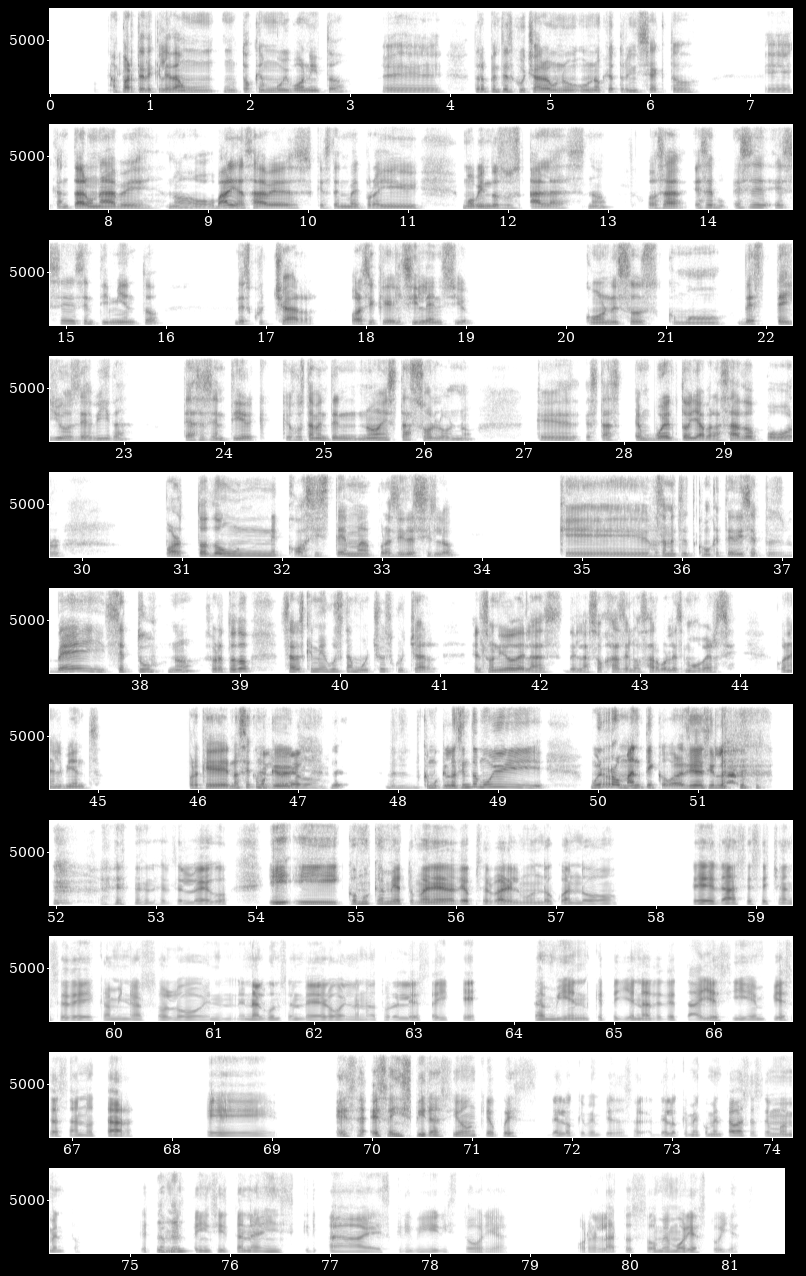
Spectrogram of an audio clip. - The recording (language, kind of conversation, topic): Spanish, podcast, ¿De qué manera la soledad en la naturaleza te inspira?
- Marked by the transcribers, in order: other background noise; laugh; chuckle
